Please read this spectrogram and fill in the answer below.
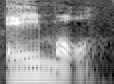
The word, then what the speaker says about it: amyl: It's amyl nitrate. – Anal nitrate. – Amyl. – Amyl. Oh, okay.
